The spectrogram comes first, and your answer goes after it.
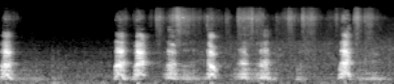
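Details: Playful female Husky puppy Storm, eight weeks old, barks in scattered bursts: about eight short, high puppy barks, some in close pairs, with quiet gaps between.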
